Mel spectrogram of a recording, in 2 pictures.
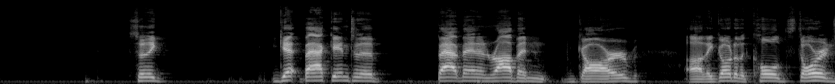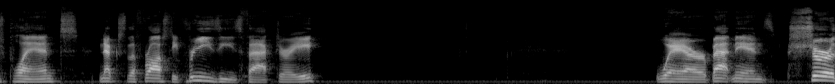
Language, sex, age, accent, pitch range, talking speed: English, male, 20-39, American, 125-165 Hz, 95 wpm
